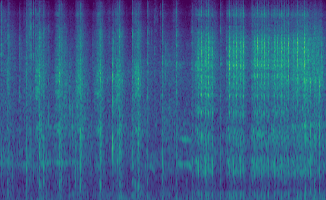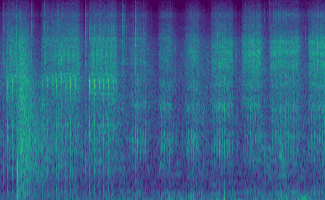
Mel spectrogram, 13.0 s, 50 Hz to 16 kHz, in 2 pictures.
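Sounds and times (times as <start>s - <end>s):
airsoft guns firing bursts: 0.0s - 13.0s.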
